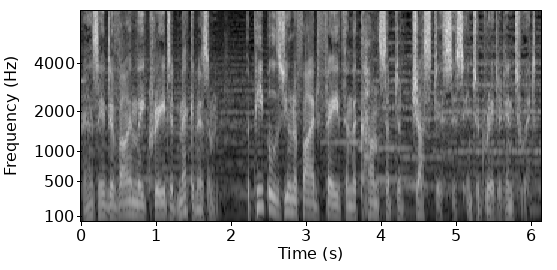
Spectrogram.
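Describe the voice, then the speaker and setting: An actor playing a solemn, courteous chief justice in a video game, speaking in formal, measured, stately phrases. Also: male voice, lowish voice, lively intonation, faint music behind, natural voice. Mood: grave, measured. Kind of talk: scripted game cutscene dialogue.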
